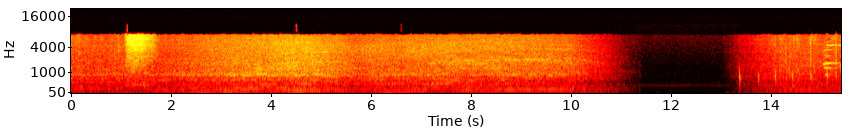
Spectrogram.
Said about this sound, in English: The buses.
